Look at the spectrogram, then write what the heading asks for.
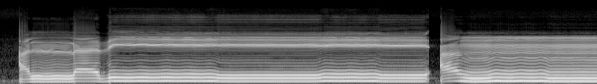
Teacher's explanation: Ini namanya mad jaiz munfasil karena alif berada di kata yang lain. Mat ketemu alif tetapi alifnya berada di kata yang lain. Ini namanya mad jaiz munfasil. Panjangnya 4 sampai 5 harokat.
